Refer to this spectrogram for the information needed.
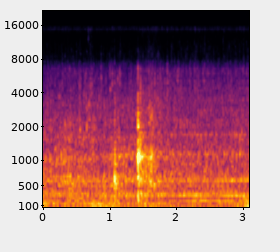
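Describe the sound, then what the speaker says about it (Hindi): Sliced radishes stirred into cooked spinach in a pot, a soft steady sizzle with a couple of faint scraping clinks of the spoon, close and quiet. "अभी इसको मैं अच्छे से मिक्स कर लेता हूँ पालक में।"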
